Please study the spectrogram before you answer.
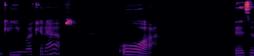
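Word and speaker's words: o'er: Again, can you see how over has two syllables? But to try to fit something into a rhythm, he would use or, one syllable.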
